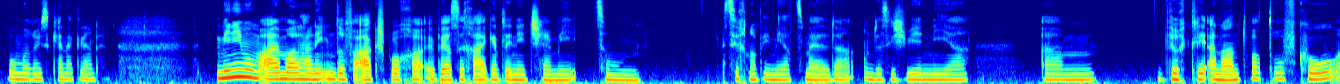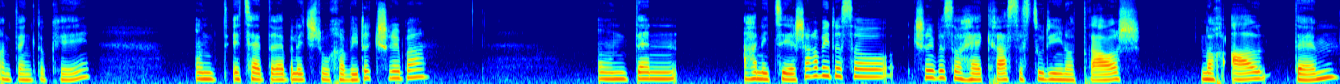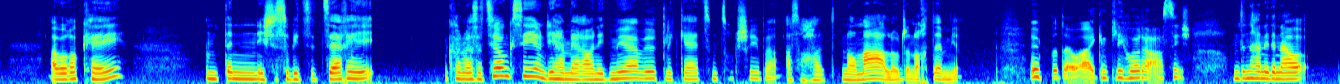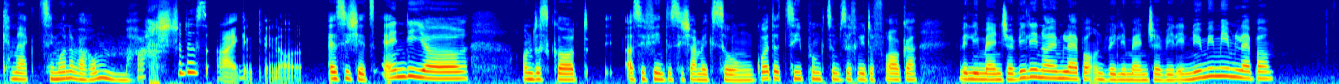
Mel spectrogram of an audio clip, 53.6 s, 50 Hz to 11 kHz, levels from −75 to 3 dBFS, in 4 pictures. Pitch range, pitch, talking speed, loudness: 180-215 Hz, 195 Hz, 175 wpm, -20 LUFS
